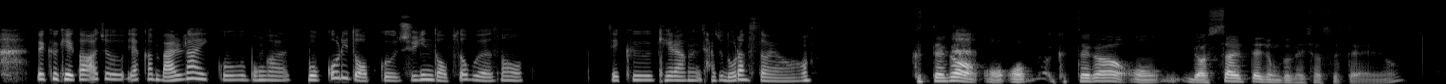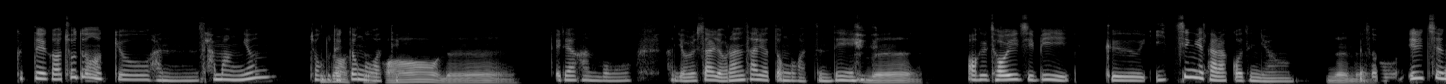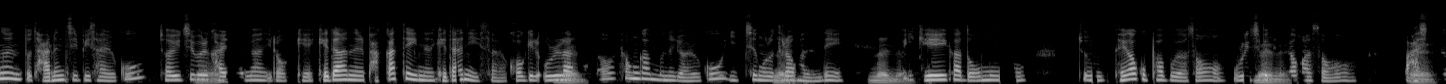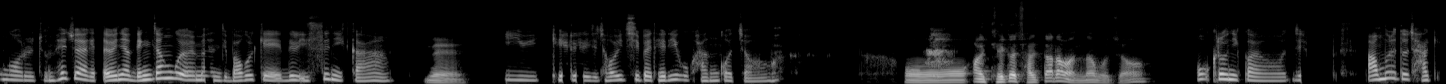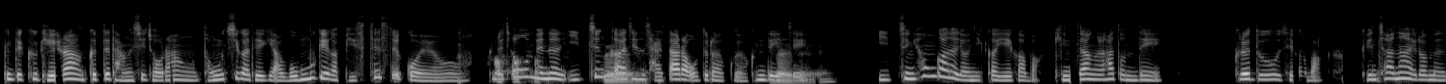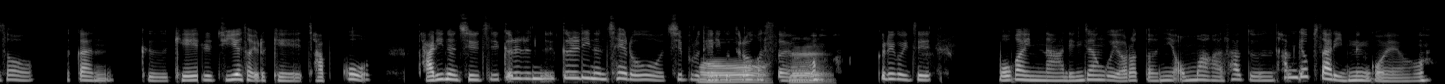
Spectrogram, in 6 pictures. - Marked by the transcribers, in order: tapping; laugh; other background noise; laugh; laugh; laugh; laugh
- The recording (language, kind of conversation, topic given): Korean, podcast, 어릴 때 가장 소중했던 기억은 무엇인가요?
